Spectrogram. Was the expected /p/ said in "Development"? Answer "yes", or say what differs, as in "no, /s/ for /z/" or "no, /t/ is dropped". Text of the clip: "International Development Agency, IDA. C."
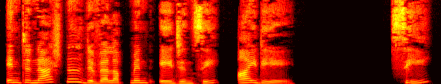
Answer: yes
